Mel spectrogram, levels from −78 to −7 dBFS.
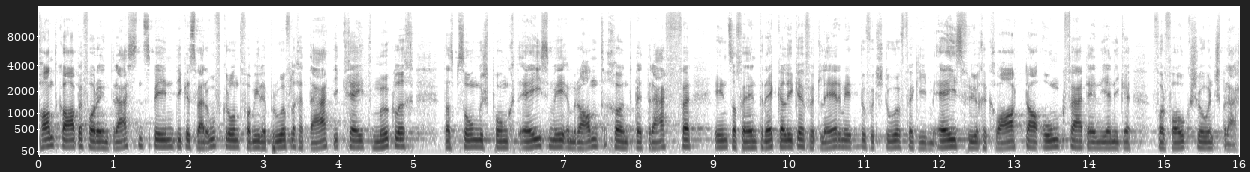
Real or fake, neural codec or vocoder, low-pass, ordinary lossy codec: real; none; 14.4 kHz; none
